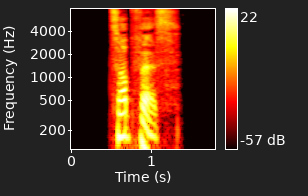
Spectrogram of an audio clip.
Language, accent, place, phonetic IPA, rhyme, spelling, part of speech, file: German, Germany, Berlin, [ˈt͡sɔp͡fəs], -ɔp͡fəs, Zopfes, noun, De-Zopfes.ogg
- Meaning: genitive singular of Zopf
